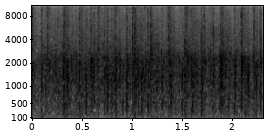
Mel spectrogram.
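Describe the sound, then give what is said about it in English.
A studio audience at a dress-rehearsal taping applauds loudly on cue from the applause sign, a dense wash of many hands clapping at an even, sustained loudness with no voices over it. “Okay now, when the applause sign goes on, I need you all to applaud loudly.”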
